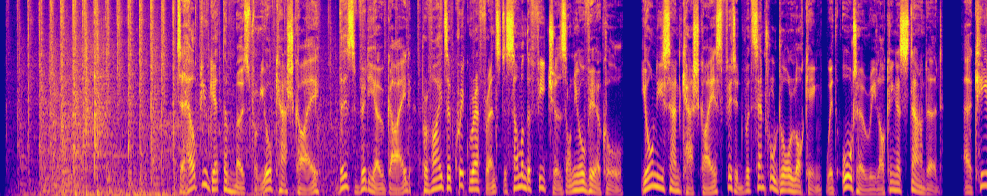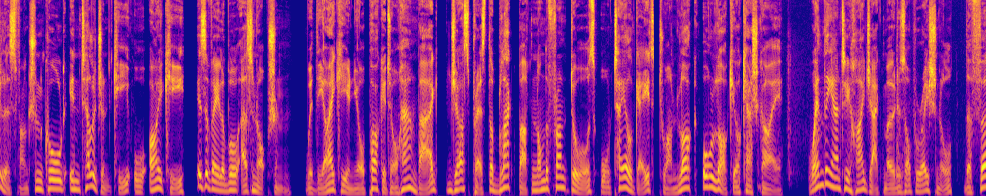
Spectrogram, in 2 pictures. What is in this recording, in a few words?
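voice over; Nissan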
